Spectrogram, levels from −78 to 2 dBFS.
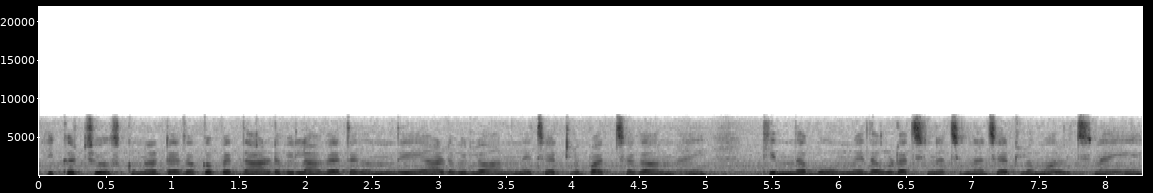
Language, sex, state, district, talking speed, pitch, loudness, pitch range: Telugu, female, Andhra Pradesh, Anantapur, 145 wpm, 215 Hz, -16 LUFS, 205-225 Hz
